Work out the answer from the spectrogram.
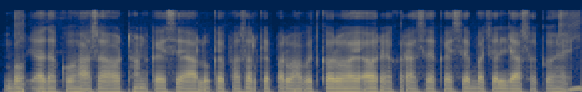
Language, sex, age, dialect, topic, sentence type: Magahi, male, 18-24, Southern, agriculture, question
